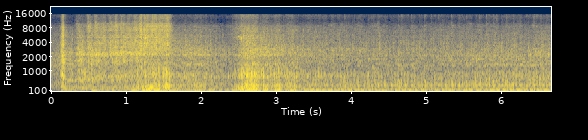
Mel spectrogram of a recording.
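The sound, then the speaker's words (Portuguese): A car engine is started with a push button and catches with a loud burst, then settles into a steady, rumbling idle that runs to the end. “Pode dar partida para mim de novo. Só apertar o botão.”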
